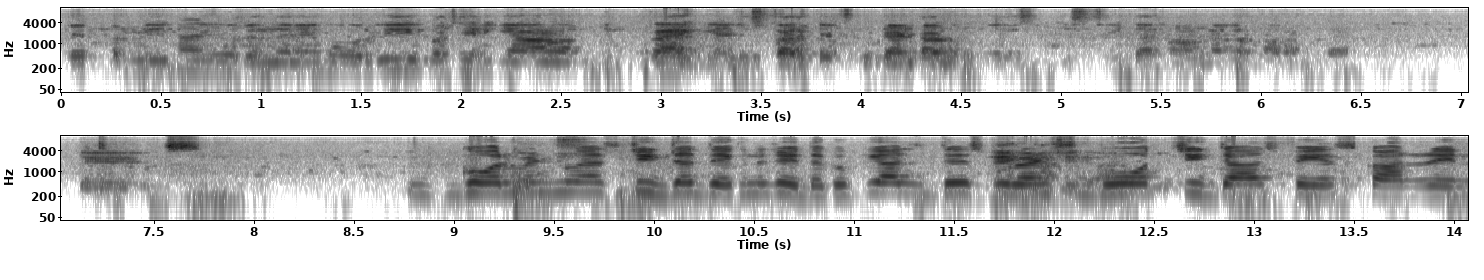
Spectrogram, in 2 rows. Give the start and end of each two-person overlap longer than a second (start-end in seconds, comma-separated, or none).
11.7-13.4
